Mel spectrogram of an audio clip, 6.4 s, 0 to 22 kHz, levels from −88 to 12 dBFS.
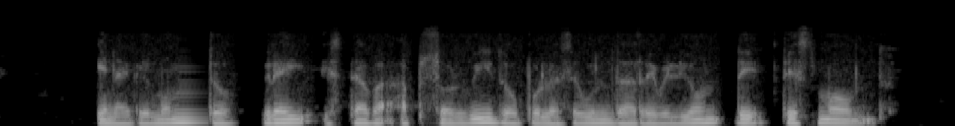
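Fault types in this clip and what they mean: Long network dropout: from 1.21 to 1.41 s the audio stops arriving and about 180 ms of it is never played. The receiver fills that whole gap by stretching the last sound into a fading buzz or hiss, with no dead silence, likely from a network dropout.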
